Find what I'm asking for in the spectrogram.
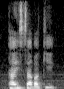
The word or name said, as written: tai sabaki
